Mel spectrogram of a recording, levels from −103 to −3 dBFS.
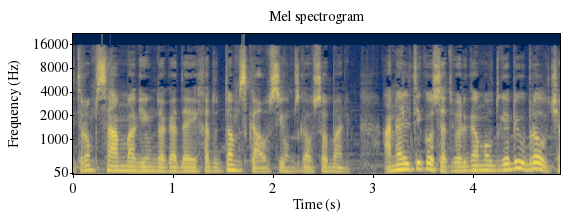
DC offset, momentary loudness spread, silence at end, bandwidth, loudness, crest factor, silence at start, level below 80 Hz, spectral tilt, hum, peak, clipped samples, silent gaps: under 0.1%; 6 LU; 0 s; 16.5 kHz; -14 LUFS; 14 dB; 0 s; -48 dBFS; -4 dB/octave; none; 0 dBFS; under 0.1%; none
